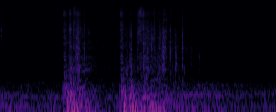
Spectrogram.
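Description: A metal wrench smashes into objects with heavy thuds and clangs.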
